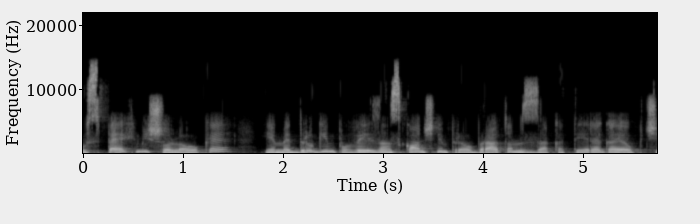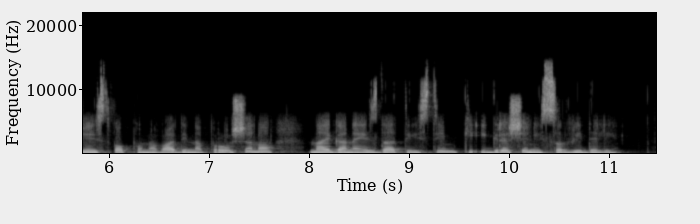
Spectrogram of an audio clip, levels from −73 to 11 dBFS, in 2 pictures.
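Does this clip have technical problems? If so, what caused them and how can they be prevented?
Yes. Throughout the speech, the likely cause is Bluetooth SBC compression running with a very small bit pool, with the heavy damage pointing to a rate of about 64 kbps. SBC splits the signal into a few wide sub-bands and shares out bits without any model of hearing, so the weak upper bands are starved and the rest are coarsely quantised. The treble thins and flickers, and a gritty, aliased roughness sits on the speech. Sending the audio over a higher-quality codec or a wired connection would prevent it.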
